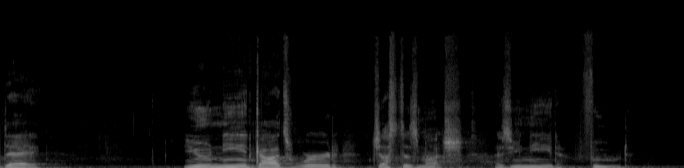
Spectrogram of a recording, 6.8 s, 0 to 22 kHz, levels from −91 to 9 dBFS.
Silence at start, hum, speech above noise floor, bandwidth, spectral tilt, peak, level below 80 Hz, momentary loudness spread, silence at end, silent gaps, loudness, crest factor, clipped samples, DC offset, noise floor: 0 s; none; 33 dB; 17.5 kHz; -6 dB/octave; -24 dBFS; under -90 dBFS; 17 LU; 0.6 s; none; -43 LUFS; 20 dB; under 0.1%; under 0.1%; -75 dBFS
